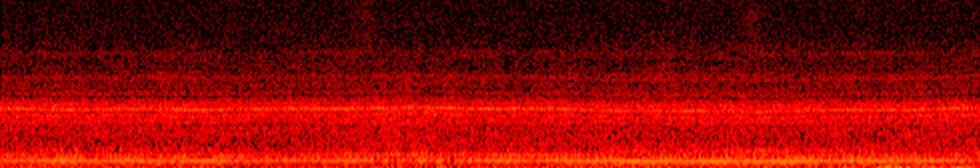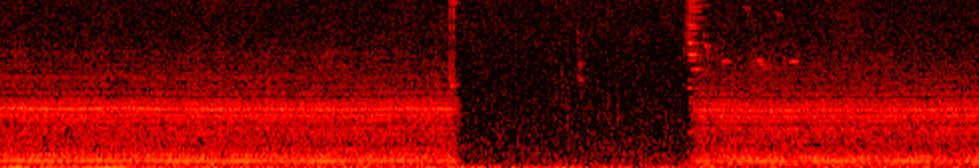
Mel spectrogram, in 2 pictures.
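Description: A tractor engine hums steadily and drones at a constant pitch.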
